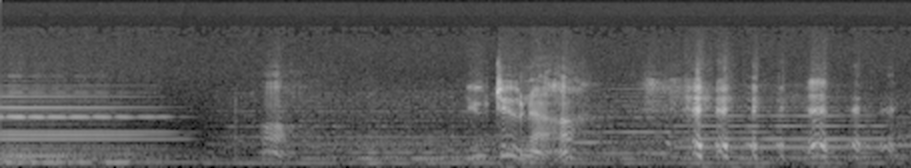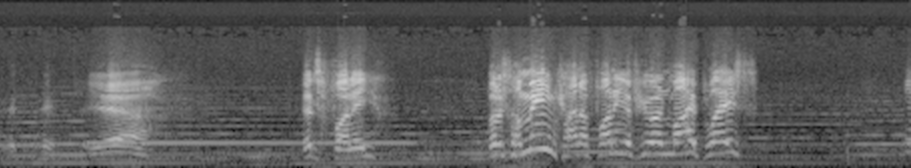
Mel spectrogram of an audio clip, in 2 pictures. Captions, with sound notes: - Huh. You, too, now, huh? (laughing) - Yeah. It's funny. But it's a mean kind of funny if you're in my place.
